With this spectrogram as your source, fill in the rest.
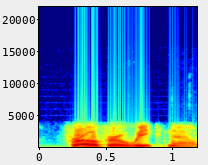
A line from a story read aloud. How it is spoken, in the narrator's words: she said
